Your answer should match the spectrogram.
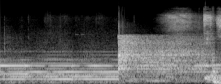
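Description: Live electronic keyboard holding sustained chords. About a second in, the chord changes to a brighter, fuller sound.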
